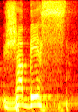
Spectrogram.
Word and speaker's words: Jabez: de um homem chamado Jabez é assim que se pronuncia o nome dele e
